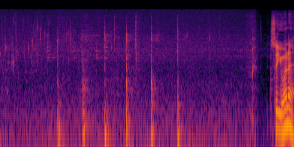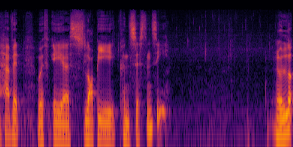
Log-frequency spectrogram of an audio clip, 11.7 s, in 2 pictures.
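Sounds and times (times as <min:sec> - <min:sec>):
spoon or whisk mixing lo bak gou turnip cake batter in a bowl: 0:01.1 - 0:03.7
speech: 0:05.4 - 0:09.3, 0:11.4 - 0:11.7.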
